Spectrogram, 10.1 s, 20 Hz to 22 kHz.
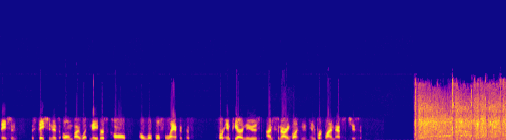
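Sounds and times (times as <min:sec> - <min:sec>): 
speech: 0:00.0 - 0:07.4
explosions: 0:08.2 - 0:10.1
gunshots: 0:08.3 - 0:10.1.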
